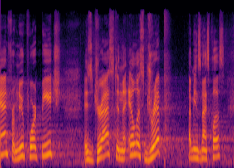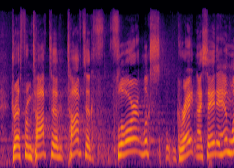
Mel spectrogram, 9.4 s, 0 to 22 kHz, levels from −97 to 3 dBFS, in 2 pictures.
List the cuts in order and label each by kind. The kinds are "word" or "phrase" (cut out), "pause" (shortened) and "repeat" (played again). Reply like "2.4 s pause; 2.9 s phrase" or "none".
none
